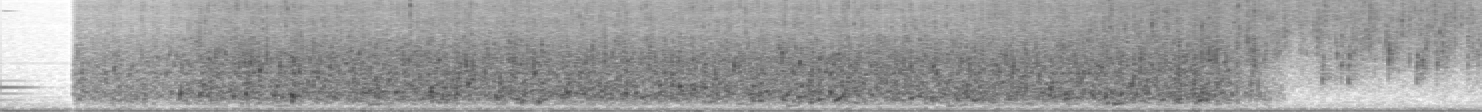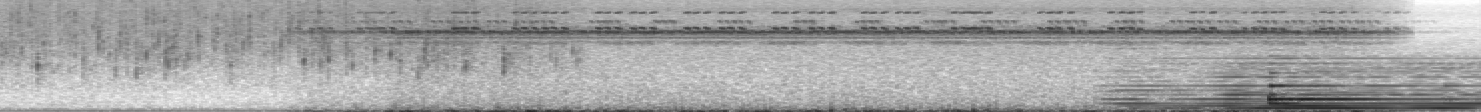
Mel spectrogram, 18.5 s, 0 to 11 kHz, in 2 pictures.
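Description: Sleep-app rain ambience: a steady hiss of rainfall, which thins out about 8 seconds in. From about 11 seconds a rhythmic high-pitched pattern repeats over it, and near the end soft piano notes come in.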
